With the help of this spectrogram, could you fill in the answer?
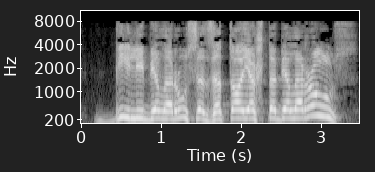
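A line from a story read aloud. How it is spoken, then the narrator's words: Shouting. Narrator (Belarusian): Крыкнуў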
